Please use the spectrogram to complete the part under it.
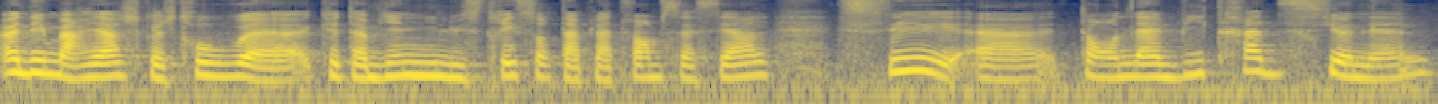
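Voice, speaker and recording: A woman's voice: on the low side, measured pace. A woman hosting an interview, asking questions with engaged enthusiasm. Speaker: interviewer host. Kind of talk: conversational interview.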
